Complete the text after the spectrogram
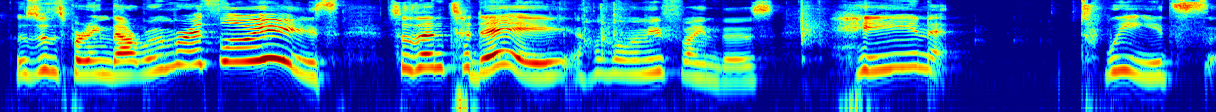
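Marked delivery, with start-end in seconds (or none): none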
